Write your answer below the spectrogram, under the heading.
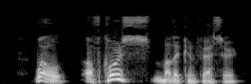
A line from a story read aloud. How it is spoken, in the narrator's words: he stammered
